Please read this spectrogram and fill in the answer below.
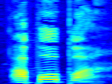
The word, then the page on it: apopa: Ansus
